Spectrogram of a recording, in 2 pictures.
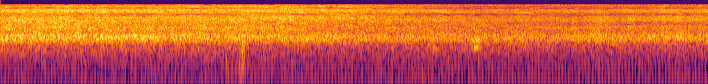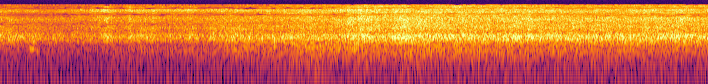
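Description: Steady hiss of surf washing on a beach, growing slightly louder near the end.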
